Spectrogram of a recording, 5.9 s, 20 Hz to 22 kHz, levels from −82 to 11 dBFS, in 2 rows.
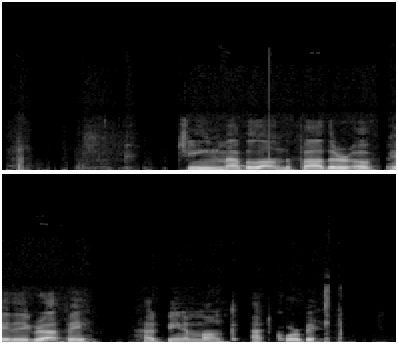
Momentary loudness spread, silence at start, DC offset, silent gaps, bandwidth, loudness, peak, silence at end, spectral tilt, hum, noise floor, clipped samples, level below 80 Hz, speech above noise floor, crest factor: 15 LU; 0.1 s; under 0.1%; 1.26-1.30 s, 3.71-3.75 s; 7.6 kHz; -18 LUFS; -2 dBFS; 0.5 s; -8 dB/octave; none; -53 dBFS; under 0.1%; -52 dBFS; 35 dB; 18 dB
